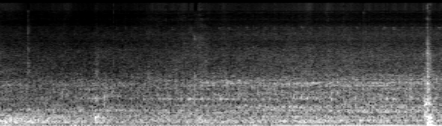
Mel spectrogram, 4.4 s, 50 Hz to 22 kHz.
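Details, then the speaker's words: Japanese kei truck with dump bed, 38,492 km, AC running on a hot day: low steady engine hum with no knocks, misses or rattles; small engine idles smoothly. "Listen to that motor. Sounds great."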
